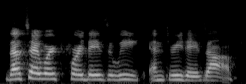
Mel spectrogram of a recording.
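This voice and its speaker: A woman's voice: on the high side, steady tone, fairly quick, no room sound, dull audio. A young woman from California with a Californian accent, a guest chef talking in a friendly, enthusiastic way, recorded on her phone. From San Fernando Valley, California. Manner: friendly, enthusiastic, says "like" and "you know" a lot. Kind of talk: casual chat.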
